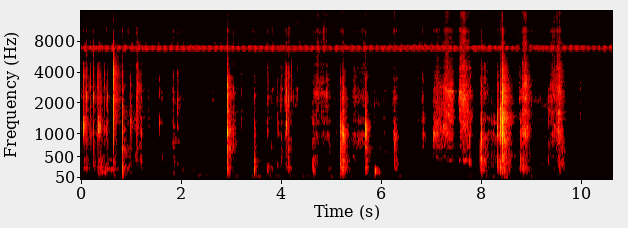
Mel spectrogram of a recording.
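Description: Cardboard packaging of a wireless lavalier microphone being handled: the inner box slid out of its sleeve and its lid opened, giving irregular scrapes, rustles and taps against a concrete floor, the loudest a little past eight seconds in.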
